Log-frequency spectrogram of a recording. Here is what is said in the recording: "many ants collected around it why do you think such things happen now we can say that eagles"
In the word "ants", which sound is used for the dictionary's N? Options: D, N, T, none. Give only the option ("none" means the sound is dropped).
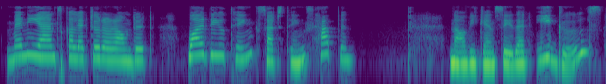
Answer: N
